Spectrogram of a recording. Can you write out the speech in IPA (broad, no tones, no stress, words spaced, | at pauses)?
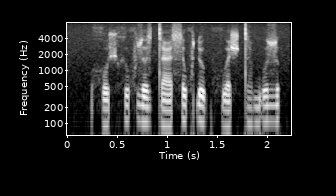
xoʃxyxʷ zɯztæ sæxʷɗøkʷ xʷæʃtæ̤buz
